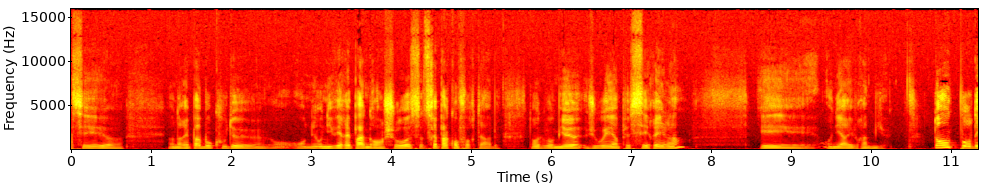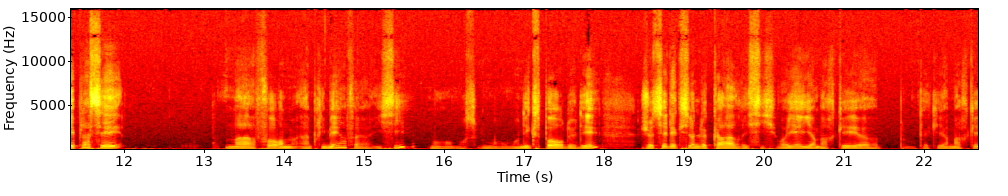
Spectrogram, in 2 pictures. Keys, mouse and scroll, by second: 4.0-5.2 scroll up 3, 5.7-6.0 scroll up 1, 6.4 scroll down 1, 7.7 right click, 8.7 right click, 9.2-10.8 middle drag.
